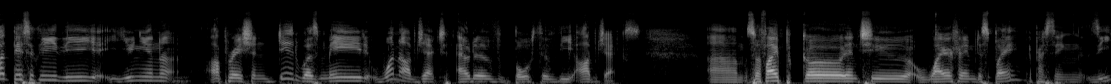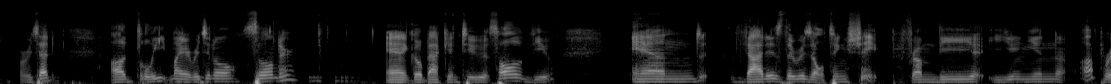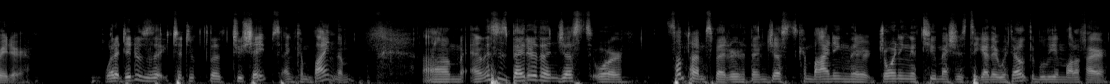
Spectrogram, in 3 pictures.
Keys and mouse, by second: 9.4 z, 12.5 right click, 13.8 Delete, 15.6 z, 16.6 right click, 17.2-19.2 middle drag, 23.4-25.2 middle drag, 25.8-27.4 middle drag, 27.5 middle click.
